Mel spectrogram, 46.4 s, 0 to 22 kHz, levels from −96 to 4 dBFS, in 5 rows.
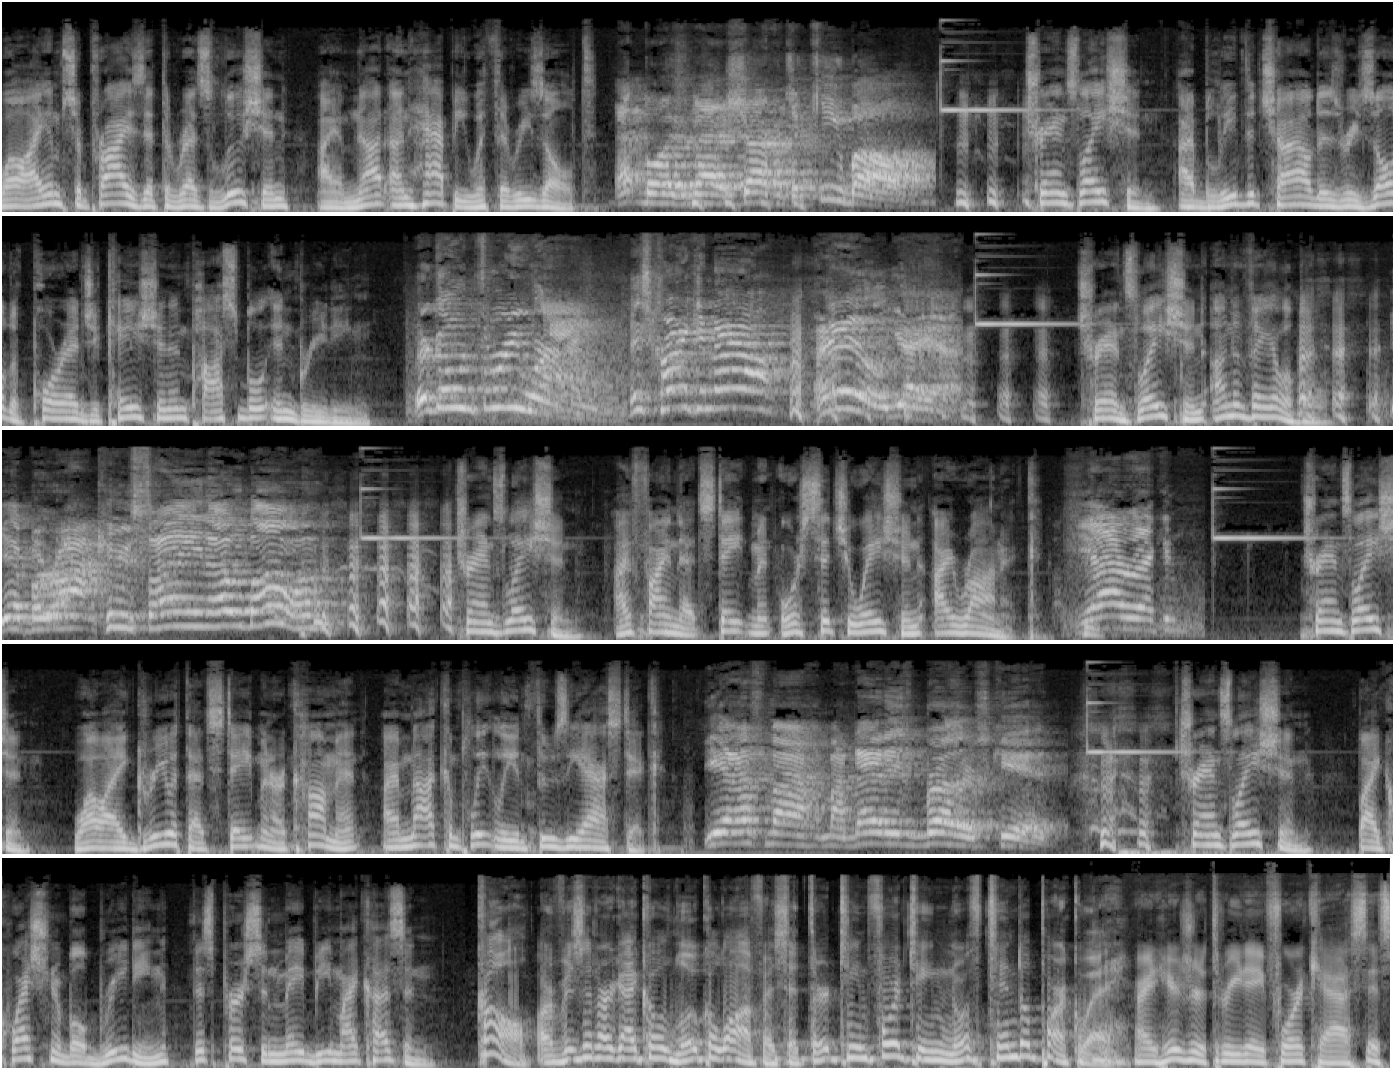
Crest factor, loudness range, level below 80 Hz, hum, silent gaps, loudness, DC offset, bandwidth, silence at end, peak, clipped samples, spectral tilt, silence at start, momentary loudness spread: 14 dB; 3 LU; -36 dBFS; none; none; -19 LUFS; under 0.1%; 16 kHz; 0 s; -4 dBFS; under 0.1%; -4.5 dB/octave; 0 s; 6 LU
